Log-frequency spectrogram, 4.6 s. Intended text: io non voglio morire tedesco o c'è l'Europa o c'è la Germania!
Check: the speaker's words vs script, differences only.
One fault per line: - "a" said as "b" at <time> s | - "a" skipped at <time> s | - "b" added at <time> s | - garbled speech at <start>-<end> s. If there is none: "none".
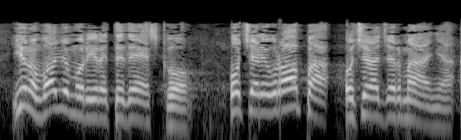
none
